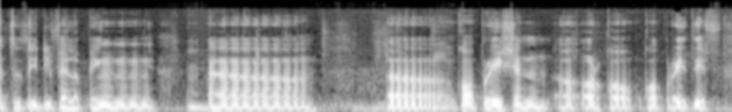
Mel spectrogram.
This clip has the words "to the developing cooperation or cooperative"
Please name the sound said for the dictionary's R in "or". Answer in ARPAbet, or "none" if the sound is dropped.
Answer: R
